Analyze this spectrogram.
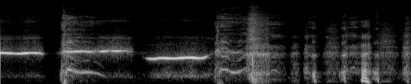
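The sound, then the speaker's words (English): A person whistles a western-style movie theme tune, a few long sustained notes with sliding pitch, followed by breathier, choppy mouth sounds near the end. “for the little one that we get to keep, you know, I'll do my little dove call, that little, and then I'll whistle.”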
